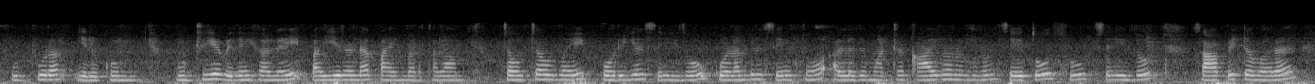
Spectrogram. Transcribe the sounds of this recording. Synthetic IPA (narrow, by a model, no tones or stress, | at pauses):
ʊʈ̚pʊɾɐmɪɾɯkːɯmː | ʊʈrɪjɐʋɪðɐɪɣɐɭɐɪpɐjɪɾɪɽɐpɐjɐnpɐɽɯt̪ːɐlaːm | t͡ʃɐʊt͡ʃːɐʋʋɐɪpɔɾɪjɐlsɛjðoːkʊɻɐmbɪlseːɾt̪oːʔɐlːɐðɯmɐʈrɐkaːjɣɐɾɐlɣɐɭɯmseːt̪oːsuːtsɛjðoː | saːpɪʈːɯʋɐɾɐ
